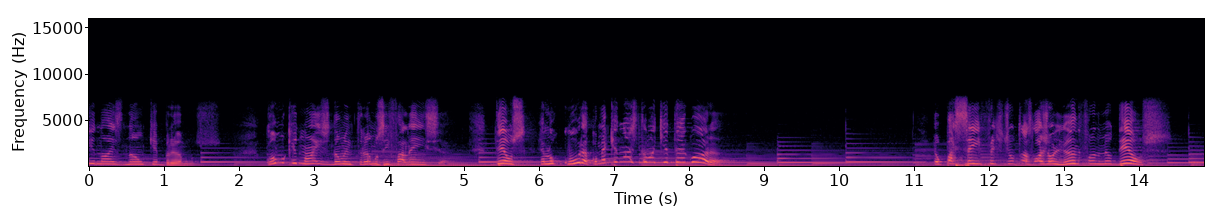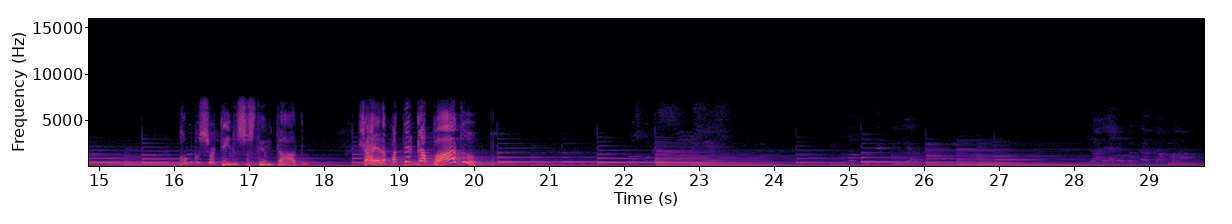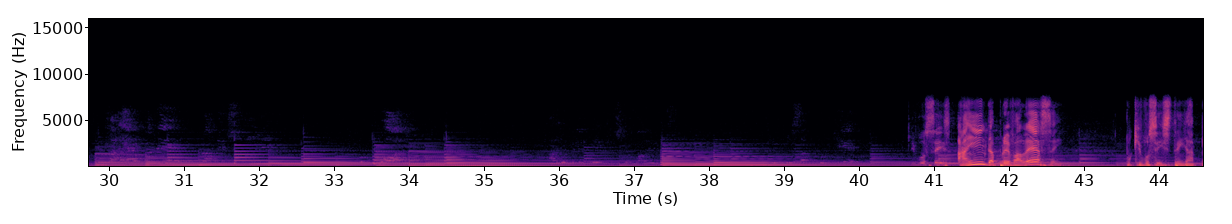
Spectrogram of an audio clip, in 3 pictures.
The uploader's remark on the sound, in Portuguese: Culto gravado em 04/02/2022 durante a celebração do culto. Durante a celebração do culto de cura e libertação.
